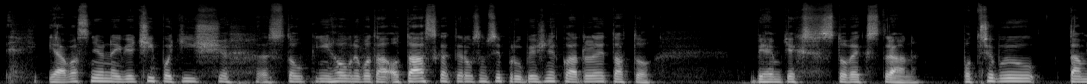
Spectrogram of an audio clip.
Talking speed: 125 wpm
